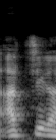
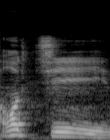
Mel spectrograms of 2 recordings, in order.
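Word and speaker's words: עזי: 하는 거죠 그다음에에 오찌 여기 여기는 아지가 아니고 오지로 발음해야 됩니다 오찌 나의 능력 배 지브라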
